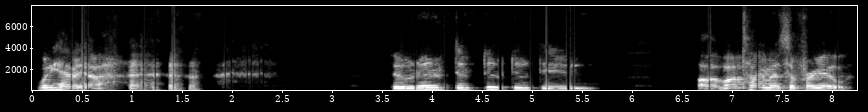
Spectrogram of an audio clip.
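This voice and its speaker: Bright-voiced Irish man over dull call audio. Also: fairly high pitch, slow, pauses often. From Ireland. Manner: laughs easily, swears casually. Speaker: video call guest. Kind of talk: casual chat.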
